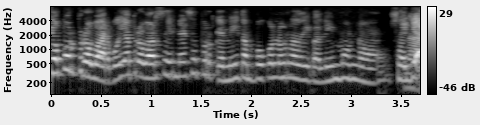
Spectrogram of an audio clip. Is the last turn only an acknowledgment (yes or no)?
yes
